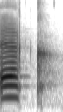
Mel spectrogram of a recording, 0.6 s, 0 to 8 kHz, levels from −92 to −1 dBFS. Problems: none marked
